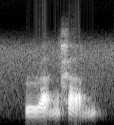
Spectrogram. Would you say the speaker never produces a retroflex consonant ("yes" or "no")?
yes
